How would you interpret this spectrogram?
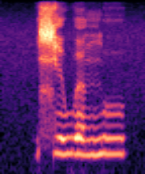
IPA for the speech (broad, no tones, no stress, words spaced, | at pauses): ɕewœŋu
